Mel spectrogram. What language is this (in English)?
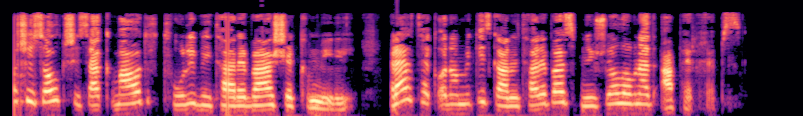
Georgian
